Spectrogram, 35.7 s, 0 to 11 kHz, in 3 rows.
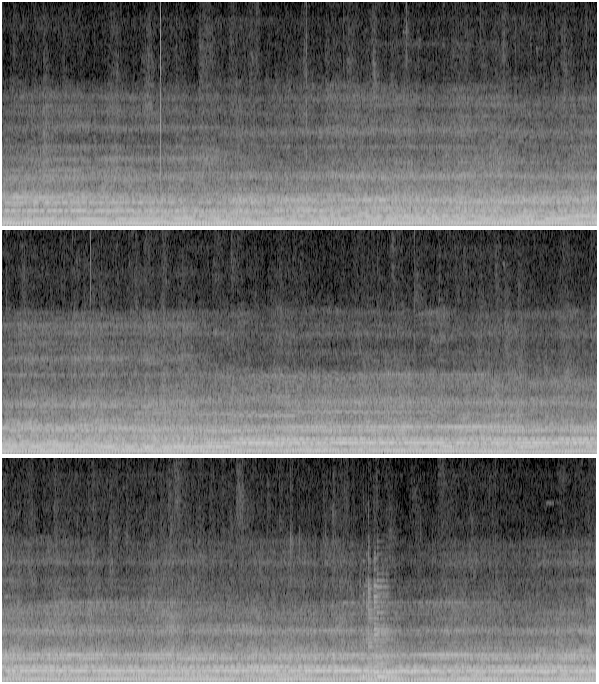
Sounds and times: Music: 0.0s - 35.6s.

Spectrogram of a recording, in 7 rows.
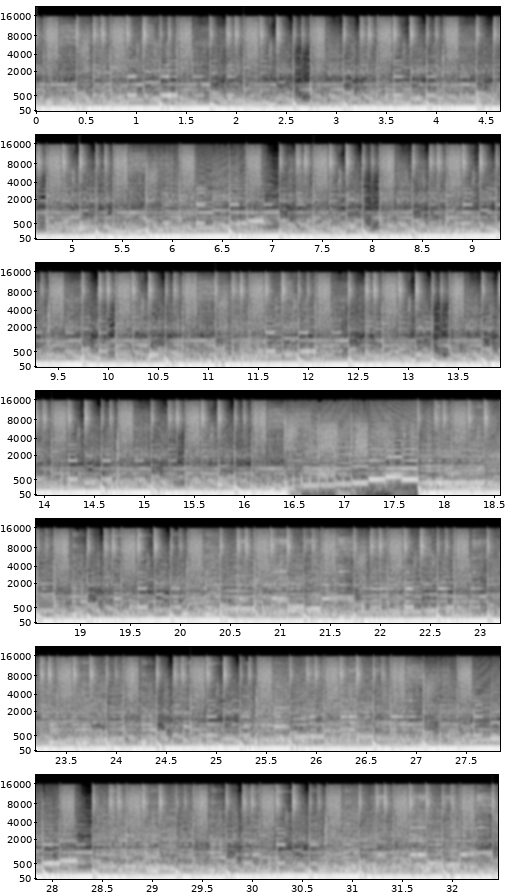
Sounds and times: Dubstep: 0.0s - 32.4s.

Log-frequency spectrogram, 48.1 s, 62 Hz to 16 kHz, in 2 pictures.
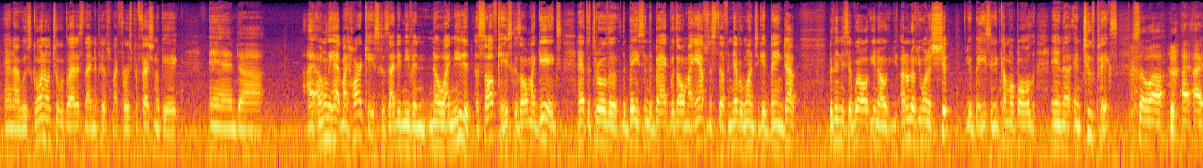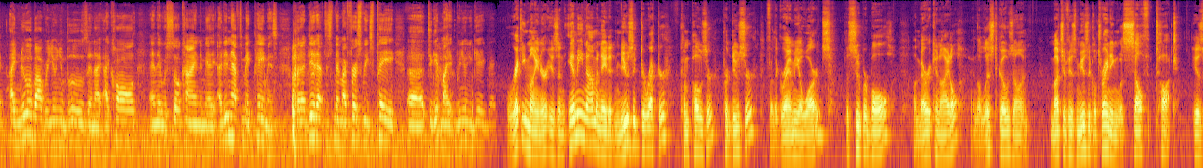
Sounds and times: Speech: 0.0s - 3.6s, 4.2s - 5.3s, 6.1s - 16.0s, 16.6s - 48.1s.

